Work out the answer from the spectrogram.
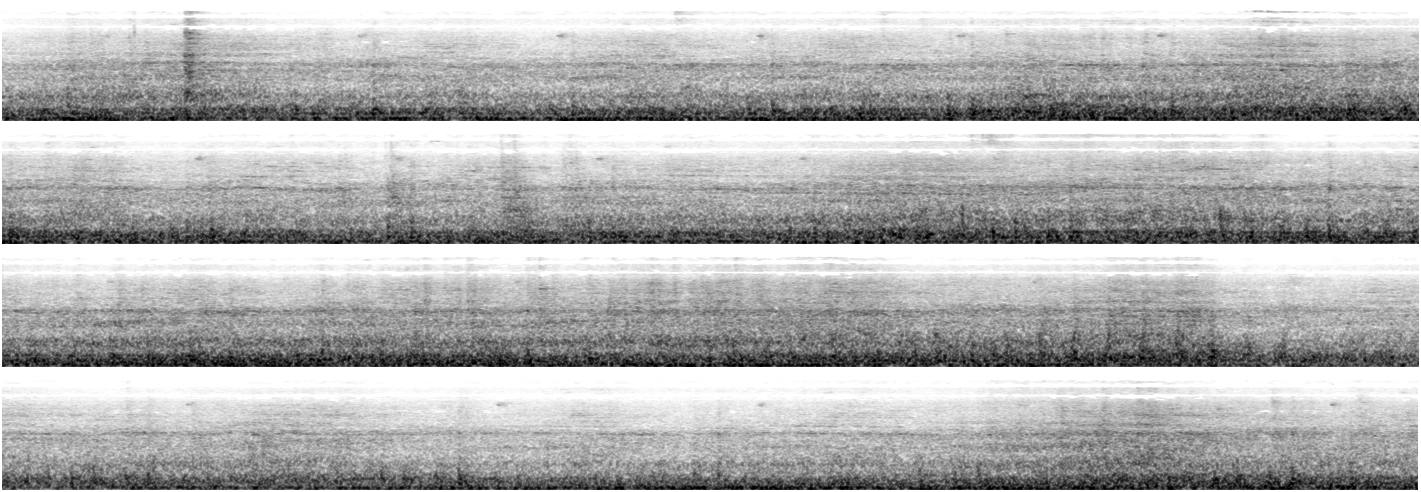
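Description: Double-stack intermodal freight train passing close by, its loaded container well cars rumbling steadily over the rails, with clicks from wheels crossing rail joints at uneven intervals.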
